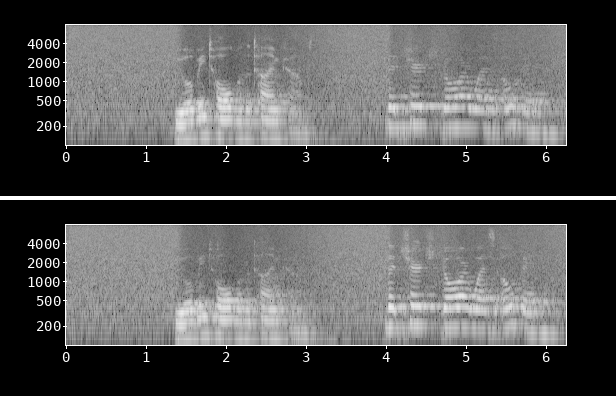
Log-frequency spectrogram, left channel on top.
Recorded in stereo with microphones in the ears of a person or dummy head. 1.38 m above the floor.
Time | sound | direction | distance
1.4 | a man speaking | 50° left (ahead or behind) | 3 m
4.0 | a woman speaking | 75° right (ahead or behind) | 3.5 m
